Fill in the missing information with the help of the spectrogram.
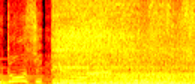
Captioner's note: panicked cry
